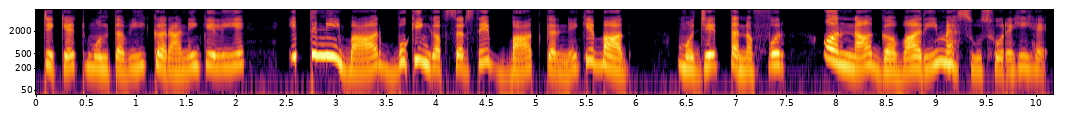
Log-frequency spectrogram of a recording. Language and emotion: Urdu, disgusted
